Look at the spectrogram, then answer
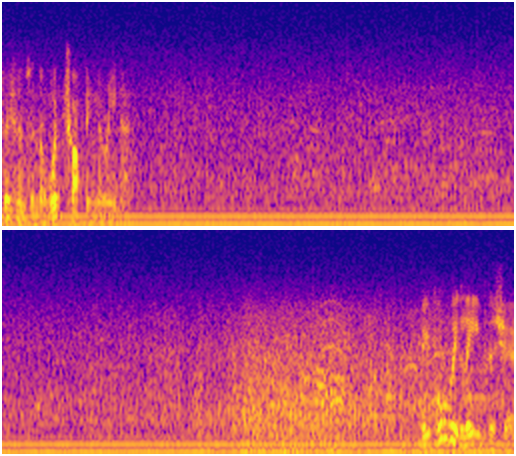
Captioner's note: crowd noise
